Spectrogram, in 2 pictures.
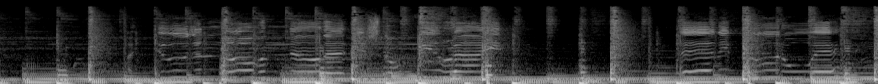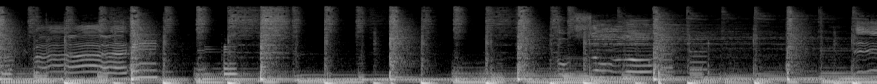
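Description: A band playing a blues-rock jam: a Roland TD-25KV electronic drum kit keeping a steady beat under electric guitar and a low bass line, with wavering sustained melody notes above.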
